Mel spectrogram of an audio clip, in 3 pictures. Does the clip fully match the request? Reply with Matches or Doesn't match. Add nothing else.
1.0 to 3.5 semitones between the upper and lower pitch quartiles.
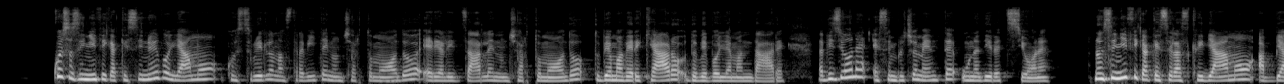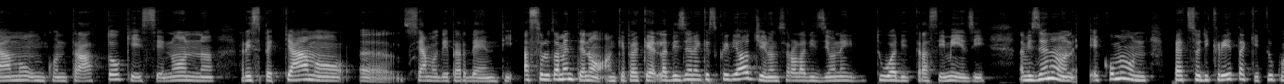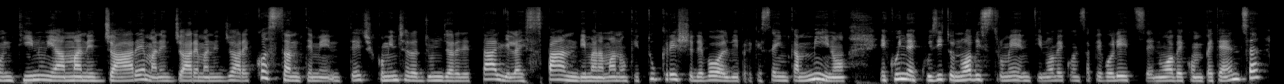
Doesn't match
